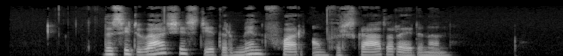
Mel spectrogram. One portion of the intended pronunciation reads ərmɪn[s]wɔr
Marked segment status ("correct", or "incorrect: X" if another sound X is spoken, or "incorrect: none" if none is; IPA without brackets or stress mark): incorrect: f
